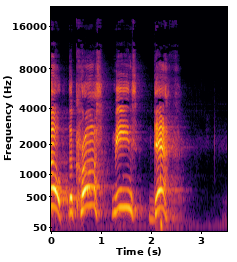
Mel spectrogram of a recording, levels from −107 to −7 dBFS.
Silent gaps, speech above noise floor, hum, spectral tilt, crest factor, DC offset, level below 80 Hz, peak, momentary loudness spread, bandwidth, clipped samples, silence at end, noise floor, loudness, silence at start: none; 53 dB; none; -3 dB/octave; 18 dB; under 0.1%; -54 dBFS; -2 dBFS; 17 LU; 10.5 kHz; under 0.1%; 1.15 s; -73 dBFS; -18 LUFS; 0 s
